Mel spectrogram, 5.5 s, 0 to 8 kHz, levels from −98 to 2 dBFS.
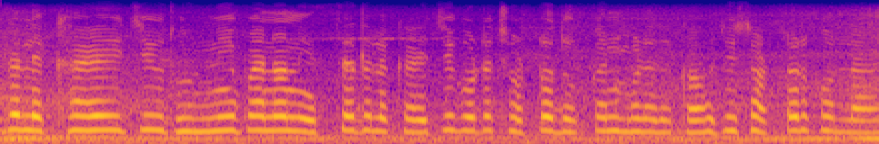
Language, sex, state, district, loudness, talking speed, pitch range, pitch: Odia, female, Odisha, Khordha, -17 LUFS, 165 wpm, 255-295 Hz, 285 Hz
